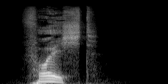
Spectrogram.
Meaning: 1. wet, humid, moist, soggy, dank 2. wet, moist (sexually aroused and thus having the vulva moistened with vaginal secretions)
- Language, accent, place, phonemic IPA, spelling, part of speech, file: German, Germany, Berlin, /fɔʏ̯çt/, feucht, adjective, De-feucht.ogg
